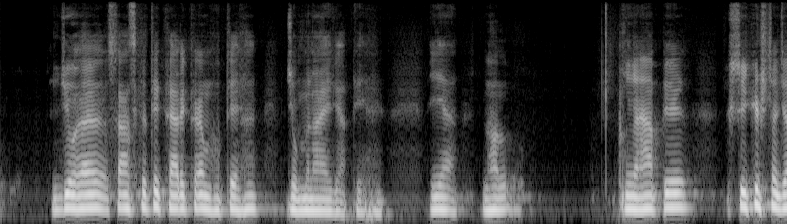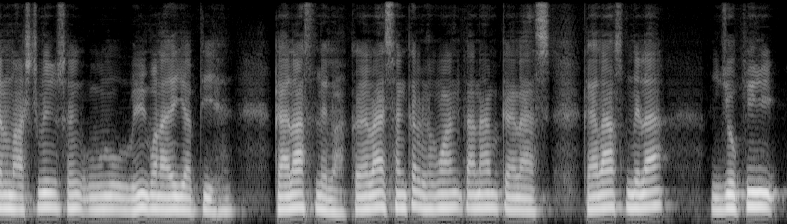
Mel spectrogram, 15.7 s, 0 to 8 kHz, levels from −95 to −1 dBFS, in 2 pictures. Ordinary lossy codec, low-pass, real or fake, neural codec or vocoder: none; none; fake; codec, 16 kHz, 1 kbps, FunCodec, trained on Chinese and English, 50 frames a second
